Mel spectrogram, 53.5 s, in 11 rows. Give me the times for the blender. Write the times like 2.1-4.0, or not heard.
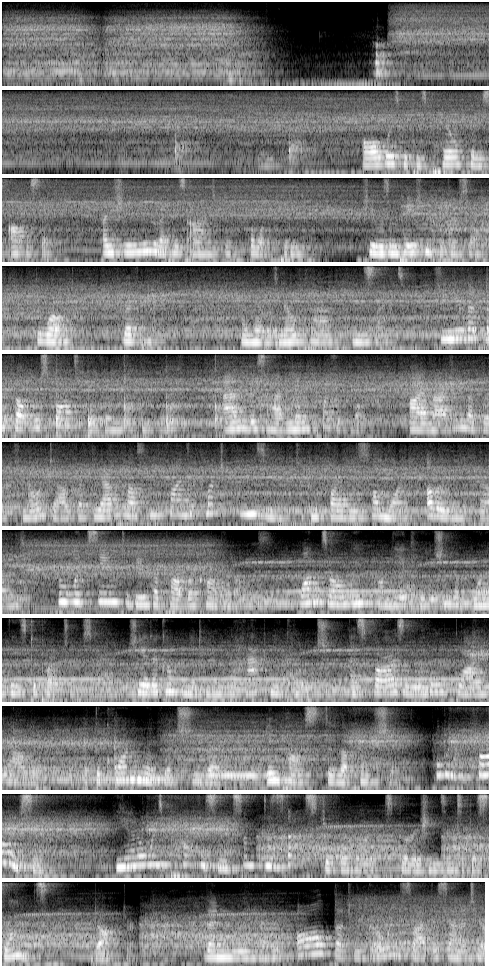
0.0-53.4.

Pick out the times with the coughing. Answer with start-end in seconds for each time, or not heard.
not heard.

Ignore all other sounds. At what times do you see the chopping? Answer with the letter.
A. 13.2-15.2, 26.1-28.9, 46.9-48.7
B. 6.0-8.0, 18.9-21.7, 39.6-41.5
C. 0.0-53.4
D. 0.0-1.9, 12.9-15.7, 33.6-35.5
B.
